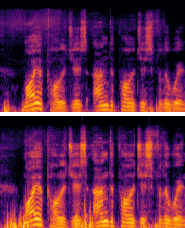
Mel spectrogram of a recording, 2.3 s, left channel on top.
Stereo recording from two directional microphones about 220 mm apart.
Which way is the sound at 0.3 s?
10° right (ahead or behind).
